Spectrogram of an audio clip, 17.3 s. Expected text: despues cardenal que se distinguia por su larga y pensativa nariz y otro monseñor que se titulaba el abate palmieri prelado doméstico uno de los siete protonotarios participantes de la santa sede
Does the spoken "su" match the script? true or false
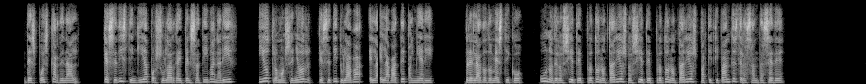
true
